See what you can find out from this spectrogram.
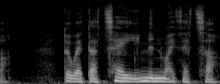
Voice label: "teim", Welsh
